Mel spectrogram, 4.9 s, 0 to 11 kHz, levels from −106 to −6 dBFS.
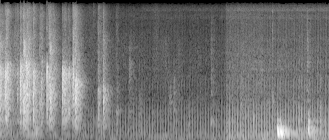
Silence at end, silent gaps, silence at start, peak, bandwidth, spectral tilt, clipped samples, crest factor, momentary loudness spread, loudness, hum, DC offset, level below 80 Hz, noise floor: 0.05 s; none; 0 s; 0 dBFS; 10.5 kHz; -4 dB/octave; under 0.1%; 22 dB; 22 LU; -17 LUFS; 50 Hz at -50 dBFS; under 0.1%; -40 dBFS; -46 dBFS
